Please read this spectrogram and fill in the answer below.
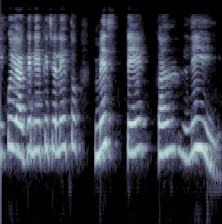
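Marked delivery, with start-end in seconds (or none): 1.4-3.2 "mistakenly" in four slow beats, mis-tay-ken-lee; syllable by syllable. Shown as a demonstration. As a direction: break "mistakenly" into separate syllables. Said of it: "contains four sylla".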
